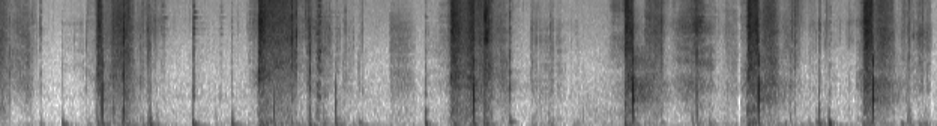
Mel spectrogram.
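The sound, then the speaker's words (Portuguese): A knife chops courgettes into small pieces, making many irregular cutting knocks mixed with brief scraping strokes from sharpening. The sounds are fairly quiet and come in uneven bursts. “o homem afia as facas para cortar courgettes ao detalhe em pequenos pedaços.”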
